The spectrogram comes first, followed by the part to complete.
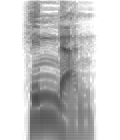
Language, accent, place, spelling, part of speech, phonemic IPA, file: German, Germany, Berlin, hindern, verb, /ˈhɪndɐn/, De-hindern.ogg
- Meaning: 1. to impede, hinder 2. to prevent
